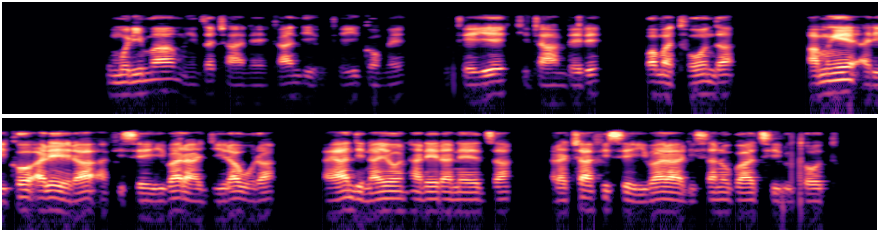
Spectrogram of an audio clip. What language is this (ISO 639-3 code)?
run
